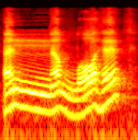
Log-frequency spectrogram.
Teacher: النون حرف غنة مشدد يغني مقدار حركتين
